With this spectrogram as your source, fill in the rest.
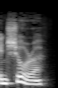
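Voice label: "insurer", British English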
